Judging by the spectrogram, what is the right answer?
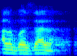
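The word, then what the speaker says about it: Al-Ghazzali: 1111 masehi di thus pelafalan nama Al Ghazali itu ama lafalkan nya Al Ghazali yakni mentasydidkan huruf Zai alasannya Al Ghazali berasal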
